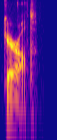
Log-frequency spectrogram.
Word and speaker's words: Geralt: You're putting the emphasis on the wrong syllables. – Ah, okay. So yeah. Do it again, but slow. – Geralt. – Geralt. – So Geralt. – Alt. Geralt. – Yep, Geralt.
